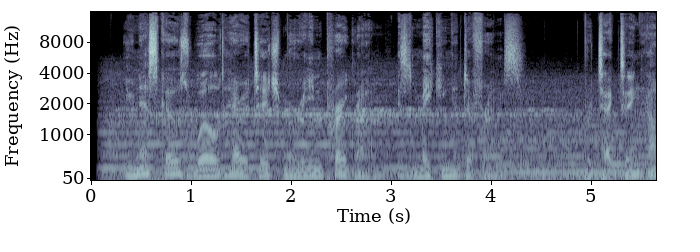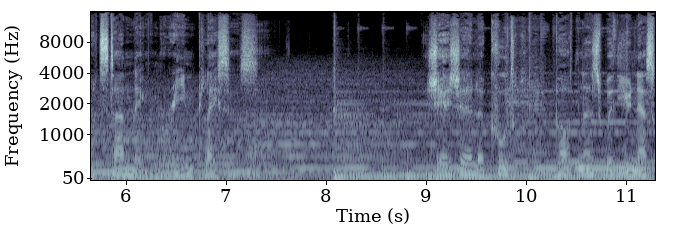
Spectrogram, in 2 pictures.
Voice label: indian male neutral english

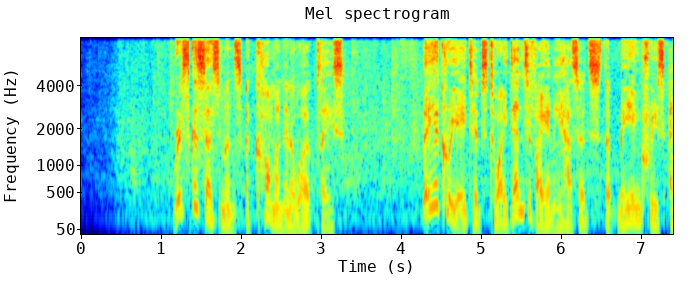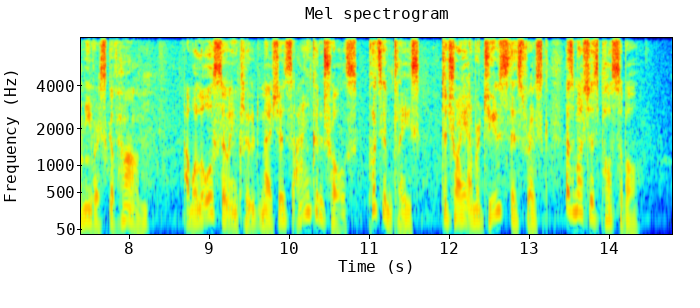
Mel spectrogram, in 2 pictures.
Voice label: e-learning

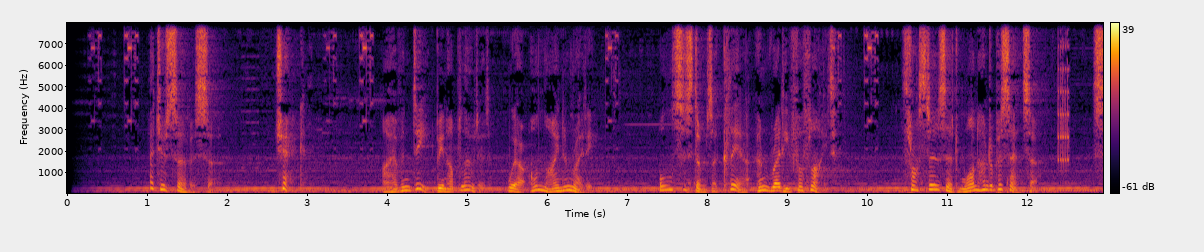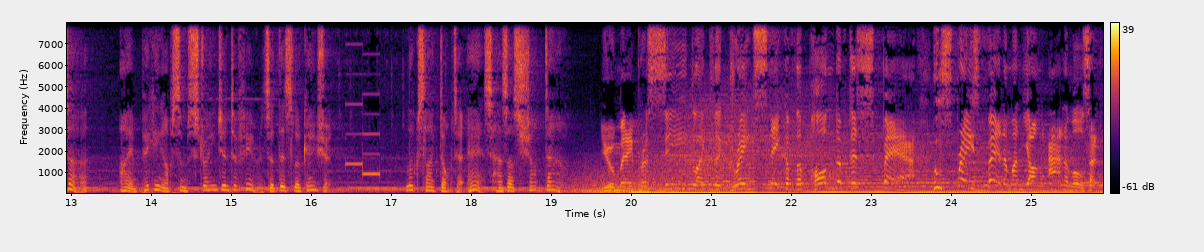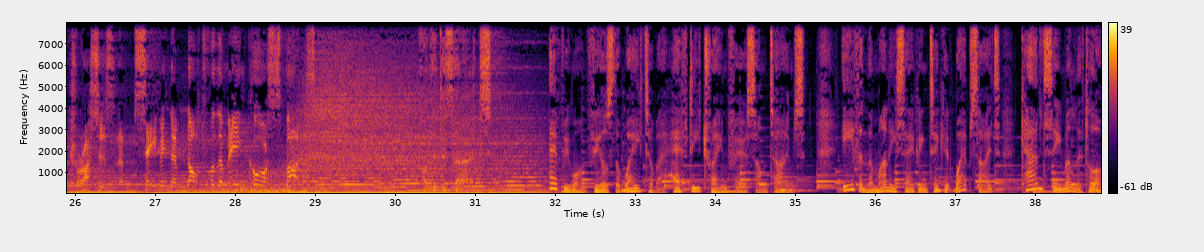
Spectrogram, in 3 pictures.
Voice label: character voices

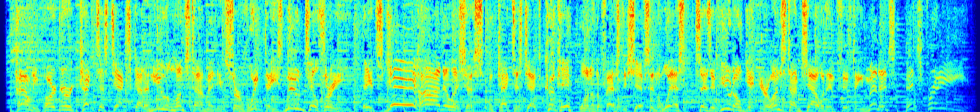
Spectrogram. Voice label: cowboy

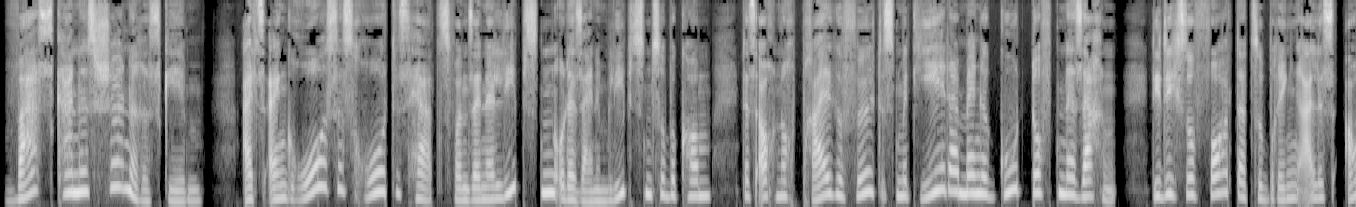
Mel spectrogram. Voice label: commercial

